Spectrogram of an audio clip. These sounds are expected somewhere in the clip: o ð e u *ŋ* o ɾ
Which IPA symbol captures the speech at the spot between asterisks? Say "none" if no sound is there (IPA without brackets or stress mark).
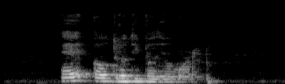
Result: m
